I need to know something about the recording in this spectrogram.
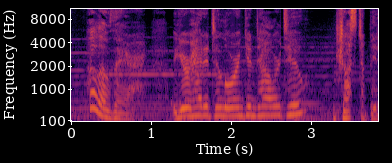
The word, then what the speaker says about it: Lothringen: Lord, I forget how they pronounce this. It's not how it looks. It's like Lothringen. Lothringen.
